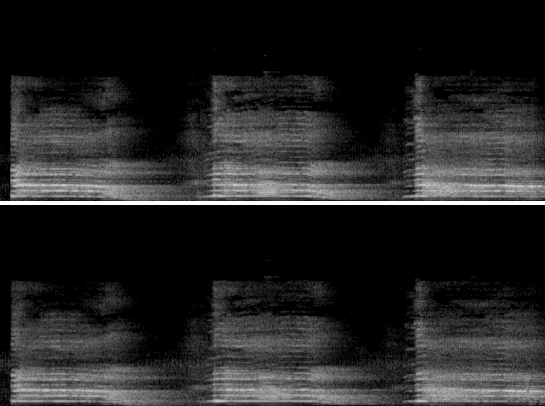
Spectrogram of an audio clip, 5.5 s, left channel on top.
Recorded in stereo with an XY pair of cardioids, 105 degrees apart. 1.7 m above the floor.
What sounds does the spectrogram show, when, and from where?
0.1 s a scream: 45° left, 0.7 m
